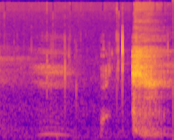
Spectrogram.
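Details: Woman outdoors by a bonfire sneezing repeatedly, with allergies mentioned: a short indrawn breath, then one sharp, explosive sneeze, with faint fire crackling.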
